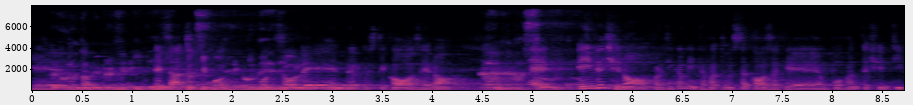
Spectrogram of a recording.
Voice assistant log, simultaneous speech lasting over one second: present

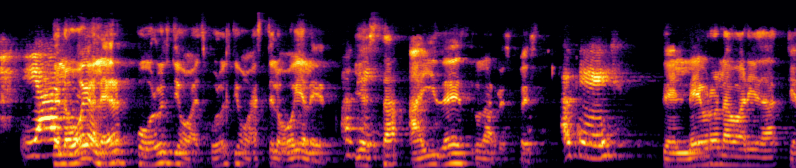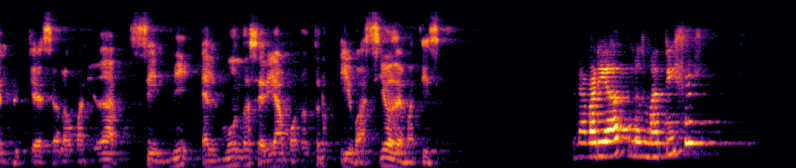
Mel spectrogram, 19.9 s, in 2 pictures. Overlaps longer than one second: none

